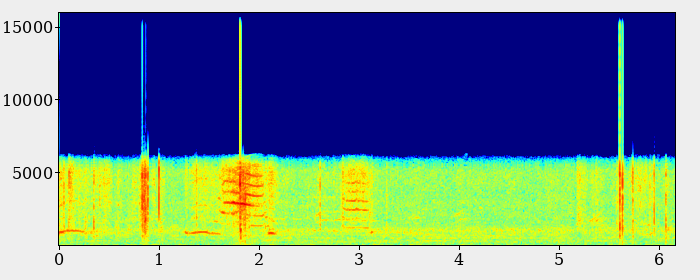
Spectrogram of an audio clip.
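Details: A stray she-cat answers when called by her name, giving a short bright meow followed by a softer wavering one, among scattered clicks and faint human speech.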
